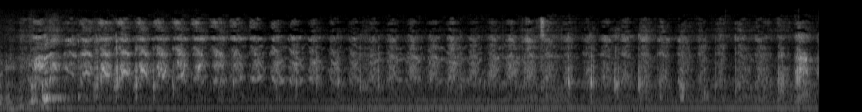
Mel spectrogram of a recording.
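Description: Rapid, continuous giggling laughter in quick even pulses, with a steady low hum underneath.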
